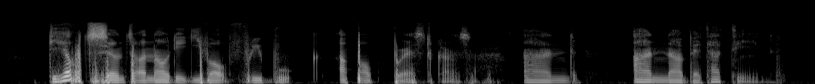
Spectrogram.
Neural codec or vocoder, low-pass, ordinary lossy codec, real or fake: none; 7.2 kHz; none; real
